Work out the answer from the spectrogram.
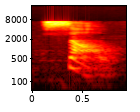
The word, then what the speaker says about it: sow: female pig is called Sao rhymes with cow and the act of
